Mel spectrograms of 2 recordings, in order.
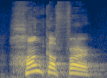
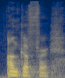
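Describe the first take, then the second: First: The name begins with an H sound. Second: The name begins with a vowel sound. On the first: The speaker calls it wrong. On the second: The speaker calls it right.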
